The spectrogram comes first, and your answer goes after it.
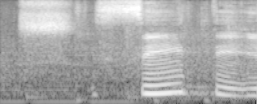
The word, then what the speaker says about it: Siti: So this would be pronounced Siti. Siti, exactly how it is.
